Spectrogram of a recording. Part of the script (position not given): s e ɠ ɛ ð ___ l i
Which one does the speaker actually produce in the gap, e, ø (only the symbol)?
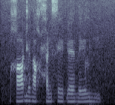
e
